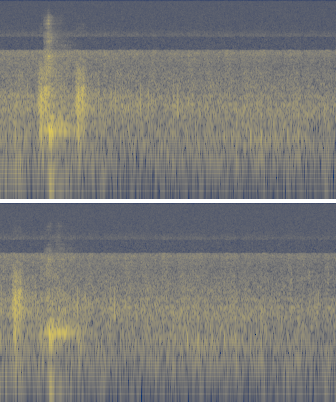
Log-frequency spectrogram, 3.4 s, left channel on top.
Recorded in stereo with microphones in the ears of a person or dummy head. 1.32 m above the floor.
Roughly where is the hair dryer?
I don't hear a hair dryer.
